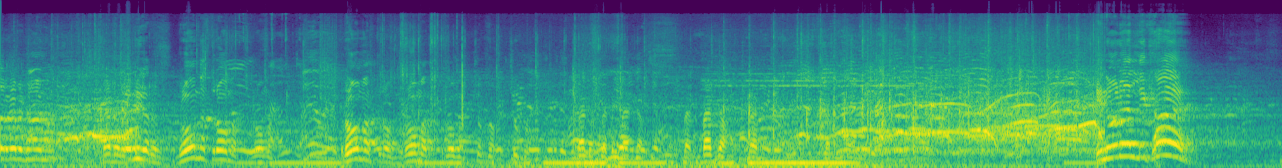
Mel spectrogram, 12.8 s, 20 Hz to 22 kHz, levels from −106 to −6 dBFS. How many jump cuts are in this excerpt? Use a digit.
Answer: 2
